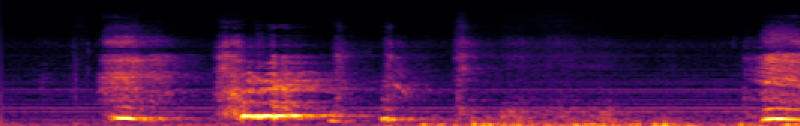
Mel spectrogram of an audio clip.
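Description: A held keyboard chord sounding steadily in a church, with short bursts of a man's voice, unworded cries or gasps, about half a second in, about a second in, and again near the end.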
